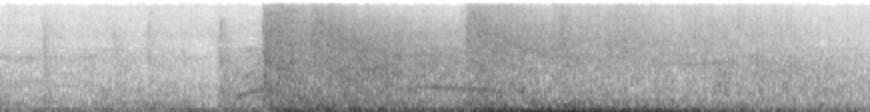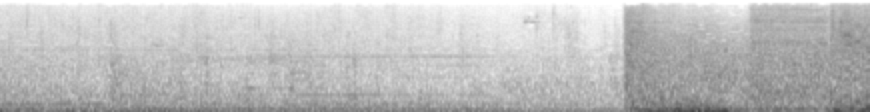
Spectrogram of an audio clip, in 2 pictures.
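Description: Gunfire rattles and explosions boom.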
